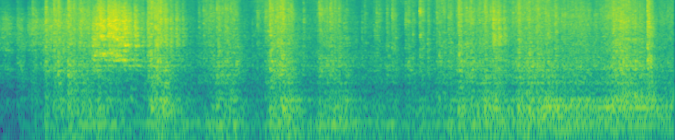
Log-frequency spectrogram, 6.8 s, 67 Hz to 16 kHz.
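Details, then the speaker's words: 1970 GMC big block truck with new spark plugs, plug wires, cap and rotor: the V8 idles with an uneven, stumbling beat and the odd skipped pulse; owner suspects it needs a carburetor rebuild. "it has all new spark plugs plug wires cap and rotor and we're still having a little bit of a miss"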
